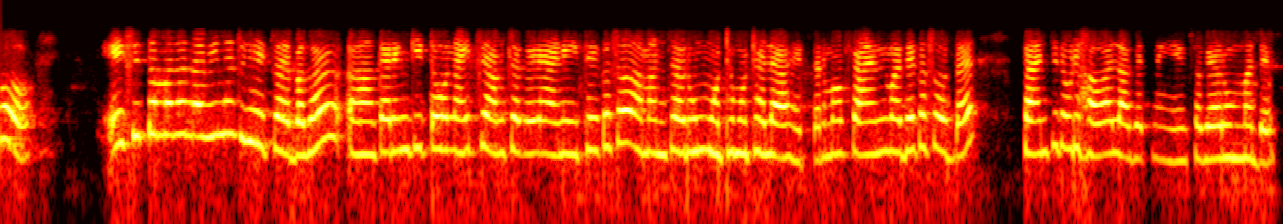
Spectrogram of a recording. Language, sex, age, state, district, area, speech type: Marathi, female, 18-30, Maharashtra, Osmanabad, rural, conversation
